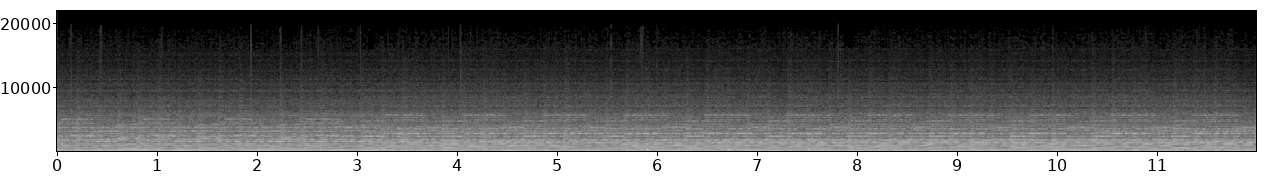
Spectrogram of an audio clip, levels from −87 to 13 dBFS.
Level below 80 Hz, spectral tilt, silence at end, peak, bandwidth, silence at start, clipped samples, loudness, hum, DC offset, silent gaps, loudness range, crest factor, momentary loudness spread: -26 dBFS; -5 dB/octave; 0 s; -2 dBFS; 13.5 kHz; 0 s; under 0.1%; -16 LUFS; none; under 0.1%; none; 0 LU; 14 dB; 1 LU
